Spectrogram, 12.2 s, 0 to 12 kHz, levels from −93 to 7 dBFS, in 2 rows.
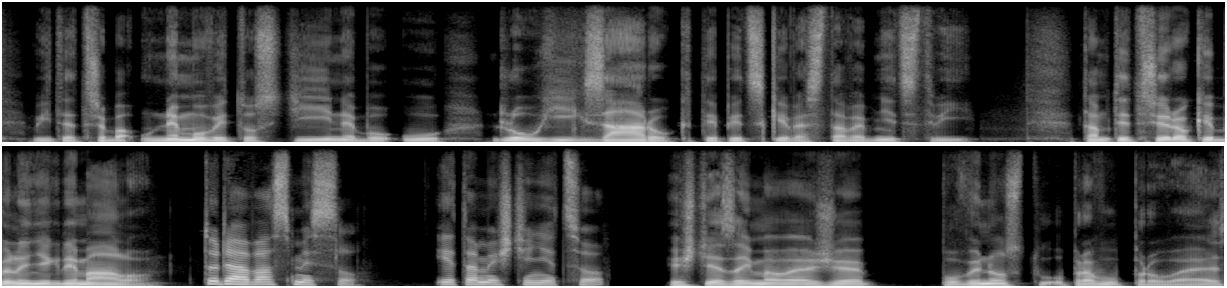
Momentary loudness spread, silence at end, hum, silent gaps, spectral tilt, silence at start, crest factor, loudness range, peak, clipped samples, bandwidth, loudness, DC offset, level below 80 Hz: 12 LU; 0 s; none; 9.17-9.35 s; -5.5 dB/octave; 0.15 s; 20 dB; 3 LU; 0 dBFS; under 0.1%; 12 kHz; -20 LUFS; under 0.1%; -46 dBFS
